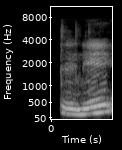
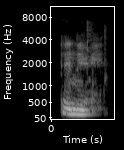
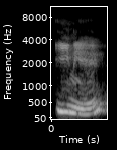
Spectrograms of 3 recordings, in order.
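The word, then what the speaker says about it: እኔ: You say ene, ene, and it's not ine, it's ene, ene, and it's I.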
